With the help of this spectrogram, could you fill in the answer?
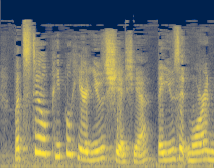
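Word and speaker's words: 谢谢: It's she, and then after the she sound, there's an 谢, 谢, 谢, 谢. And you may catch the tones there. Do you hear them? It's 谢, like a bomb dropping.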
